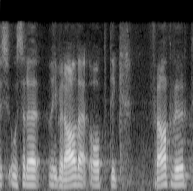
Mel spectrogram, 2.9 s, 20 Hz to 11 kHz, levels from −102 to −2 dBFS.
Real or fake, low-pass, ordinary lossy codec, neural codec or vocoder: fake; 7.2 kHz; AAC, 64 kbps; codec, 16 kHz, 1.1 kbps, Voila-Tokenizer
